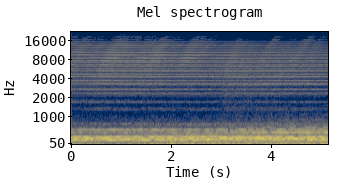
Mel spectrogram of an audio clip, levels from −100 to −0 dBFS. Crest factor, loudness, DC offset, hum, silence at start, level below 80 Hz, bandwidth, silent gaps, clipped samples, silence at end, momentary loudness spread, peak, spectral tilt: 12 dB; -22 LUFS; under 0.1%; none; 0 s; -34 dBFS; 17 kHz; none; under 0.1%; 0 s; 2 LU; -8 dBFS; -6.5 dB/octave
